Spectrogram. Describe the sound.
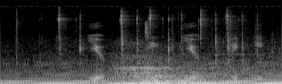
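Typing on a computer keyboard while entering a file name in a game's load dialog, with light, quick key clicks under a speaking voice and a steady low hum.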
